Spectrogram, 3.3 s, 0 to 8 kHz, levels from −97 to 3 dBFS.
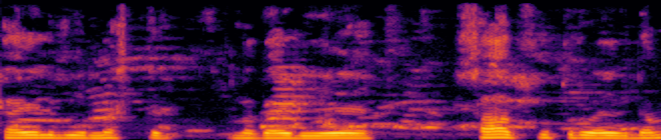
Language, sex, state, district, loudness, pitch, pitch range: Rajasthani, male, Rajasthan, Churu, -17 LUFS, 150 Hz, 140-165 Hz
